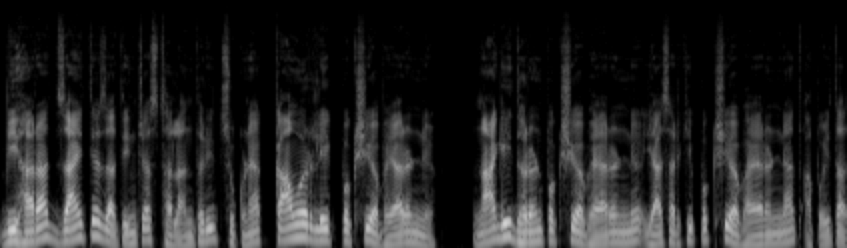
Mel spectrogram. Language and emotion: Goan Konkani, neutral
